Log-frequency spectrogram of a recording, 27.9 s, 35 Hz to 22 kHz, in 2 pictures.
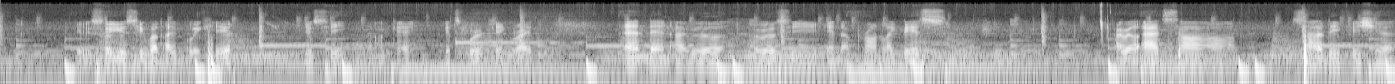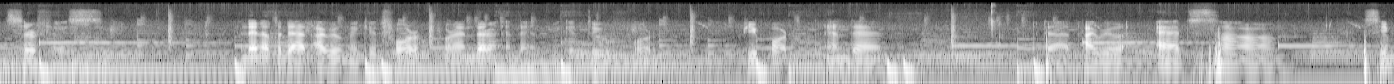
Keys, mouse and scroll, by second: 2.3 click, 2.6 click, 2.7 click, 2.9 click, 3.6 middle drag, 3.8 scroll up 1, 4.0 scroll down 3, 4.1-5.1 middle drag, 5.1 n, 5.3 click, 6.5 click, 7.0 click, 10.3 click, 11.0-14.1 drag, 14.9-15.4 middle drag, 15.4 click, 17.5-19.8 drag, 20.1 click, 22.2 click, 22.5 click, 23.3 click, 23.5 click, 24.9 click, 25.8-27.8 drag.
